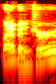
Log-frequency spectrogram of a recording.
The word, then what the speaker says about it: Levanger: I think you came from a pretty healthy place from Norway, and Levanger is how you say it, in a small town.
